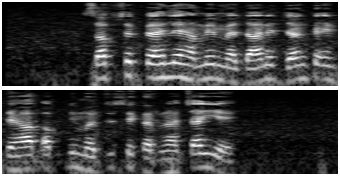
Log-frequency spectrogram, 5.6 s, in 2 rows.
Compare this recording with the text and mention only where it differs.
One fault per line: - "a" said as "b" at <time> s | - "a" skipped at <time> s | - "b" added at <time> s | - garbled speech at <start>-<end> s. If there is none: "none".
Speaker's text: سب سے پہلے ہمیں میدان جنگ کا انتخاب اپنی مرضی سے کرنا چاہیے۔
none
